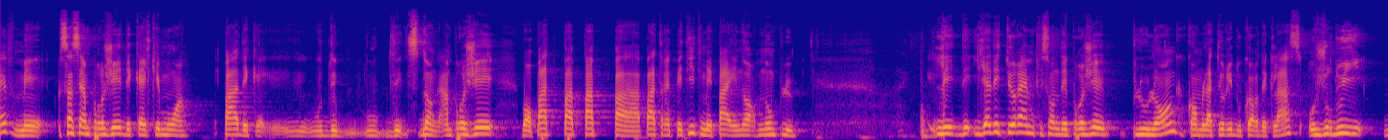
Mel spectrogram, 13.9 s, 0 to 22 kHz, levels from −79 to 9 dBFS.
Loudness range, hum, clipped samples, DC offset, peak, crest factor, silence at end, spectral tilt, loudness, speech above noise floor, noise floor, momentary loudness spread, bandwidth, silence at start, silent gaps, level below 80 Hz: 4 LU; none; under 0.1%; under 0.1%; -2 dBFS; 16 dB; 0 s; -6 dB/octave; -16 LUFS; 31 dB; -46 dBFS; 9 LU; 15 kHz; 0 s; none; -42 dBFS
